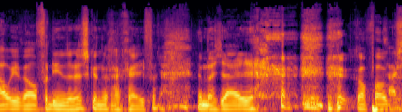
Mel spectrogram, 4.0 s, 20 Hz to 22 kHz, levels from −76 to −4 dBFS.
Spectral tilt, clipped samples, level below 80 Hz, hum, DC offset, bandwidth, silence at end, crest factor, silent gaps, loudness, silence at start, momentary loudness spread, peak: -4.5 dB/octave; under 0.1%; -40 dBFS; none; under 0.1%; 19.5 kHz; 0 s; 12 dB; none; -13 LUFS; 0 s; 6 LU; 0 dBFS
